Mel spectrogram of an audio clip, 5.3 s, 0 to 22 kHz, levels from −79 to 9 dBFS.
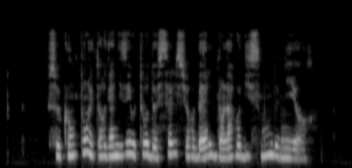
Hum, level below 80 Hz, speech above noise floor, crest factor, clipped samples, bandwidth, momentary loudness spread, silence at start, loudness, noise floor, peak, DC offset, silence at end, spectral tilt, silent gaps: none; -78 dBFS; 45 dB; 16 dB; under 0.1%; 11.5 kHz; 6 LU; 0.7 s; -28 LUFS; -72 dBFS; -14 dBFS; under 0.1%; 0.7 s; -4.5 dB/octave; none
